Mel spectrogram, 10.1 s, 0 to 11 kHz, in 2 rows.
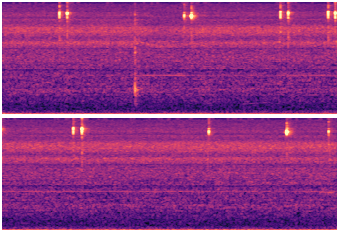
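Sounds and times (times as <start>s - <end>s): computer mouse clicks: 0.8s - 1.1s, 2.0s - 3.0s, 4.1s - 5.2s, 6.1s - 6.4s, 8.1s - 8.3s, 9.2s - 10.0s.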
